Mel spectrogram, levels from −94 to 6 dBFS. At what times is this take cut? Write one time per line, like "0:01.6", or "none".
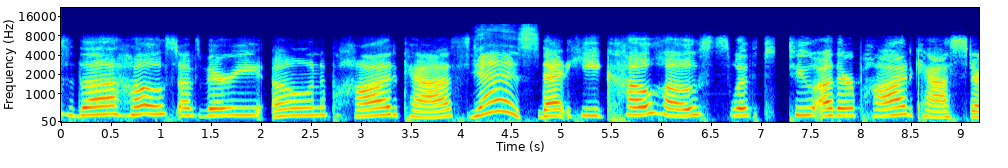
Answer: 0:01.3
